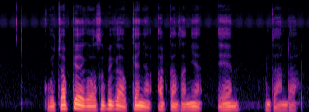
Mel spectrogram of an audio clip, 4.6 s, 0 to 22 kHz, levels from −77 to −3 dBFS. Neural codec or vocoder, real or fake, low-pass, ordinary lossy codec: none; real; none; none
